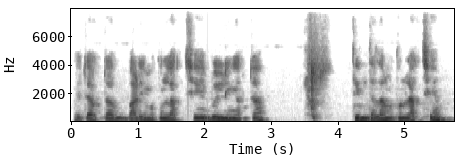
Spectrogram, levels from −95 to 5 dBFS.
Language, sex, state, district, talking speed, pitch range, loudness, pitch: Bengali, male, West Bengal, Malda, 115 wpm, 135-145 Hz, -22 LUFS, 140 Hz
